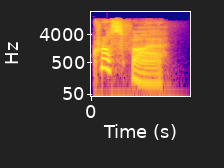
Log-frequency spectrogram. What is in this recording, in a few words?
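"crossfire", British English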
